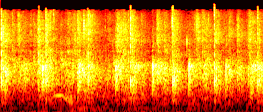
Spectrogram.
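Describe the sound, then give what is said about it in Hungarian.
Applause from an audience at a music event, a steady, fairly faint patter of many hands clapping throughout without pause. “Egy nagyon nagy tapsot akart kívánni.”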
